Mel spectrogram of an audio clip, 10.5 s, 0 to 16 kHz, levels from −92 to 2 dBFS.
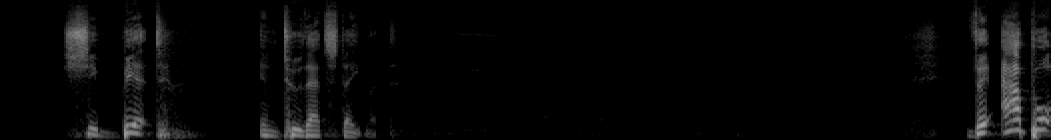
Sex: male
